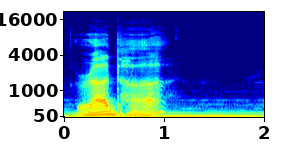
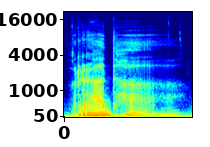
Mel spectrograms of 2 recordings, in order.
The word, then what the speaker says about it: Radha: It is not Radha. Sanskrit is precise. Her name is Radha.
